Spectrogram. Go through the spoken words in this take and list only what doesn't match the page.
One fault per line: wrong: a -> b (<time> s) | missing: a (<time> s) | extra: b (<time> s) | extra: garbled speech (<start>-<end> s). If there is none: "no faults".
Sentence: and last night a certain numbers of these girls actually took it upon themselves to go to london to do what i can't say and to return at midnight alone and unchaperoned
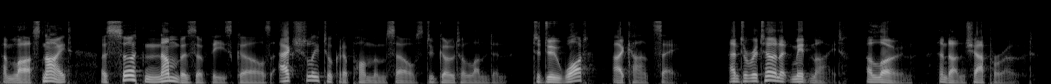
no faults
